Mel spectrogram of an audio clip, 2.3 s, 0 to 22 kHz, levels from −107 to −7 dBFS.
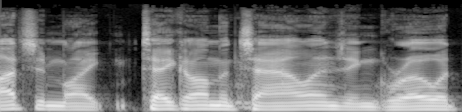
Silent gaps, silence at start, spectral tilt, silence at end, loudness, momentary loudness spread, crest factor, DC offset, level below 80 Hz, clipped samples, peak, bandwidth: none; 0 s; -5.5 dB/octave; 0 s; -19 LUFS; 4 LU; 16 dB; under 0.1%; -60 dBFS; under 0.1%; -4 dBFS; 15.5 kHz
